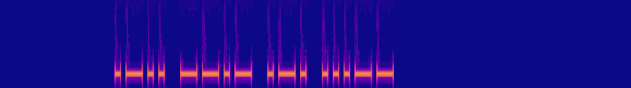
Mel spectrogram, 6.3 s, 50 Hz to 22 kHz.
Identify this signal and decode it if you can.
Morse code, heard as a keyed tone, about 22 wpm, 700 Hz. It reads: LQR3
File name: practice / 22wpm / Four Letter-Number Combinations - 22wpm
